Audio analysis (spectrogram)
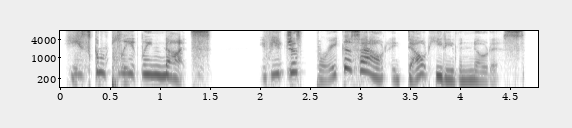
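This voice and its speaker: A woman's voice: high voice, very animated, normal speed, a little mellow, slightly rough, no room sound, clean studio sound, pitched above the performer's own voice, exaggerated voice. A woman voicing a sarcastic, worried teenage brother who grumbles and complains. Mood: grumbling. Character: young teen boy, sarcastic worried brother.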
